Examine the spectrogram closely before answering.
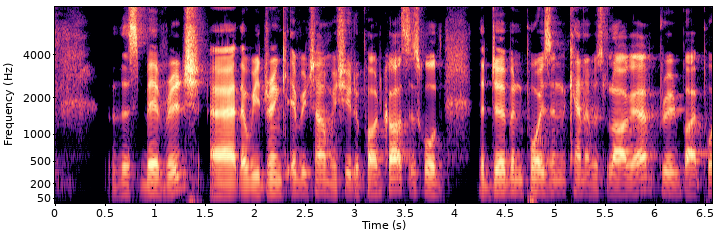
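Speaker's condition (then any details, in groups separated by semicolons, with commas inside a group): No condition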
